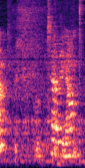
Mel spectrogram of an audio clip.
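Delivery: quiet, drawn-out repeat; hushed slow echo; soft slow echo. Pretend. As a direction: murmur it back slowly. Mum echoes softly and slowly.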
